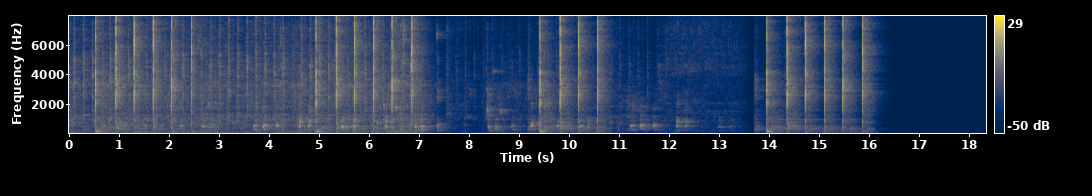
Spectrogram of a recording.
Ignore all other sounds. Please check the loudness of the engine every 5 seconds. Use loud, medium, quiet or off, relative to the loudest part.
loud, loud, quiet, off.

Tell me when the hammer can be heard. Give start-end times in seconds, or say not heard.
0.3-2.5, 4.7-7.1, 9.2-10.8, 13.7-16.1.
